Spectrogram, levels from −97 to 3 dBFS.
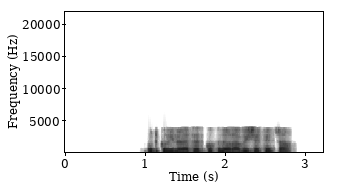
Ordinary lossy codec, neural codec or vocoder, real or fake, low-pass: AAC, 16 kbps; codec, 16 kHz, 1.1 kbps, Voila-Tokenizer; fake; 7.2 kHz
